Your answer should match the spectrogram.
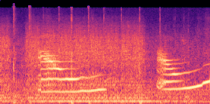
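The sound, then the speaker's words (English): A cat meows twice, two clear drawn-out calls with a slight upward bend, over a low steady background hum, with no talking. “Hey, come here. You want some tuna salad?”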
